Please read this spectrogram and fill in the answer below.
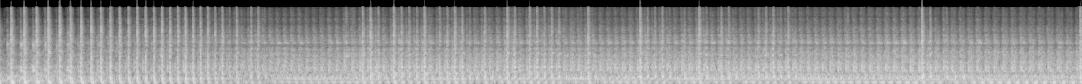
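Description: Field Marshall tractor's single-cylinder two-stroke diesel running just after a cartridge start, with rapid, even firing beats that are sharpest for the first couple of seconds, then settle into a steadier idle.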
